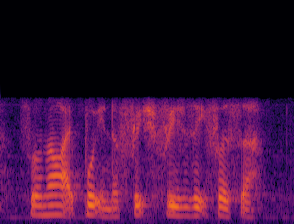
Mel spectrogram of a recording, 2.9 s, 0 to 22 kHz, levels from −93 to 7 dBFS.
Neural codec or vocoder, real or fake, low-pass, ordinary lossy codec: none; real; 3.6 kHz; none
